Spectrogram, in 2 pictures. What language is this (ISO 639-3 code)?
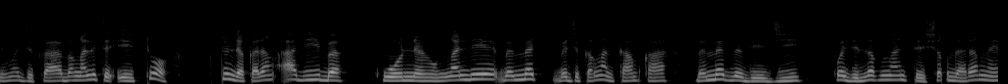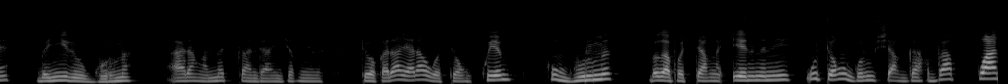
anc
